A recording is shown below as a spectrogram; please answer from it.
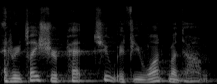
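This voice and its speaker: A man's voice: mid-range voice, lively intonation, fairly quick, husky. A man voicing an eager, precocious teenage girl who pleads earnestly in a raised voice. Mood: earnest pleading.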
